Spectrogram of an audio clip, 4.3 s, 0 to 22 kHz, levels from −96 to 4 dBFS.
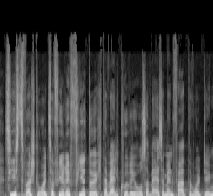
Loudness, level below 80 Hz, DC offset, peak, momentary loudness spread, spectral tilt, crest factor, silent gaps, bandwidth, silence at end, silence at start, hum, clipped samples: -23 LUFS; -60 dBFS; under 0.1%; -8 dBFS; 6 LU; -4 dB/octave; 14 dB; none; 18 kHz; 0 s; 0 s; none; under 0.1%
